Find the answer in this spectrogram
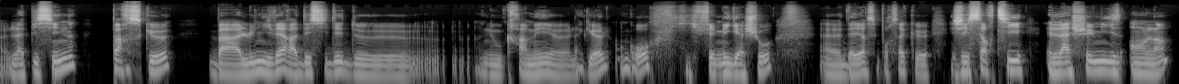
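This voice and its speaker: A man hosting a casual solo podcast, telling stories in an animated way with lots of filler sounds, recorded at home in front of a bookshelf. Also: fairly low pitch, no room sound, clean studio sound. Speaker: podcast host.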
